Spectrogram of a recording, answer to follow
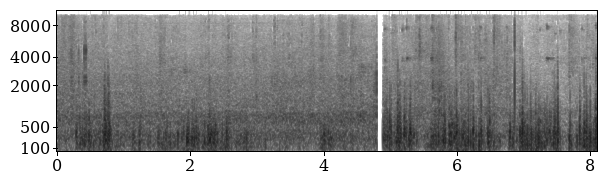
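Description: Irregular footsteps on a hard concrete yard with rustling wind and handling noise on the microphone, broken by a short dropout just before five seconds in.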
